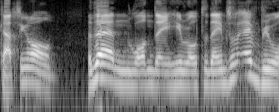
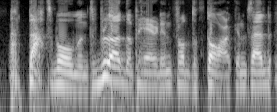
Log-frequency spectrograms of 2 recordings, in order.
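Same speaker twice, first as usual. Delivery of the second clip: plain reading voice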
